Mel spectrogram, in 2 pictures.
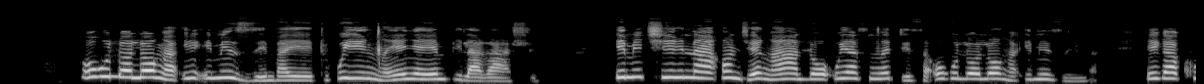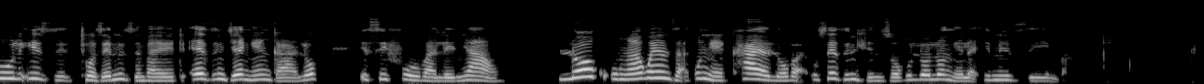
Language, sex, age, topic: North Ndebele, female, 50+, health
